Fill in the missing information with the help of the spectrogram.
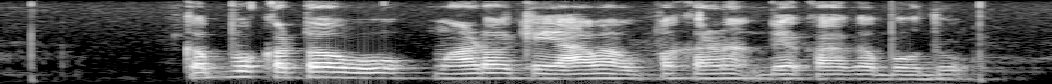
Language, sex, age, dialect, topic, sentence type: Kannada, male, 25-30, Central, agriculture, question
